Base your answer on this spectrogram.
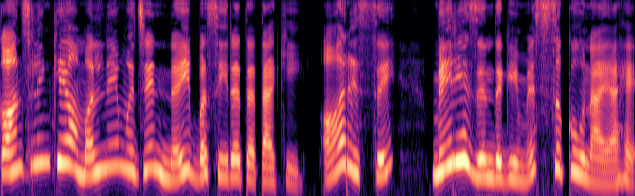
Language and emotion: Urdu, happy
